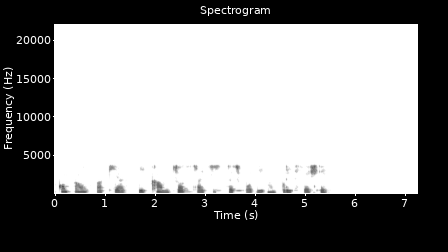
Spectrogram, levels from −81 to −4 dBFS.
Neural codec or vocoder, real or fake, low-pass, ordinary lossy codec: none; real; 3.6 kHz; AAC, 32 kbps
